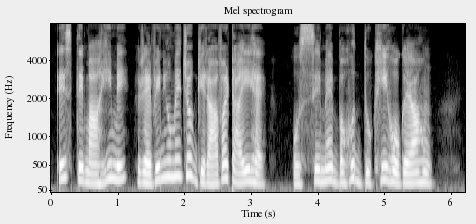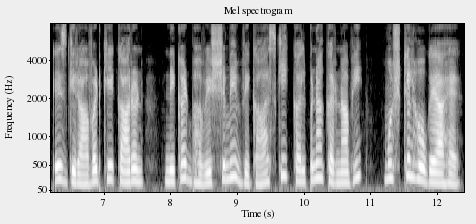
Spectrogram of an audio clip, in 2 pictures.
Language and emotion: Hindi, sad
